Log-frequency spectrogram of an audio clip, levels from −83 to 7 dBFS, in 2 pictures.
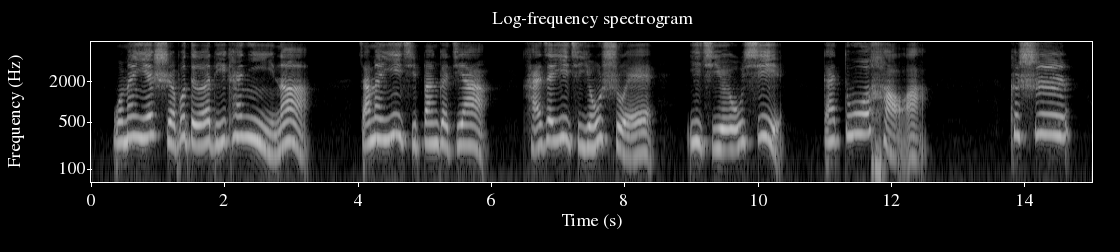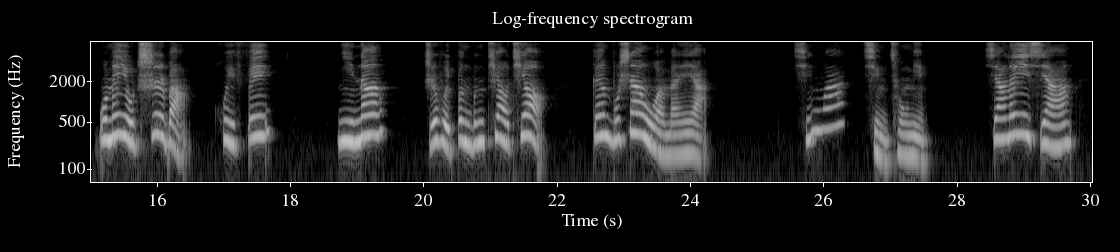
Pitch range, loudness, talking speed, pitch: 230-310 Hz, -25 LUFS, 125 characters per minute, 265 Hz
